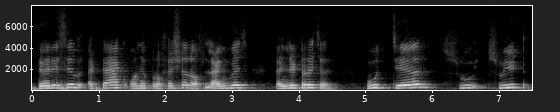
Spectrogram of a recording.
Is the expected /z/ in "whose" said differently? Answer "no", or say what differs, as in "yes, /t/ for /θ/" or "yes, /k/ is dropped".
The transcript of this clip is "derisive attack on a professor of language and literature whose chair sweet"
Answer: yes, /z/ is dropped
